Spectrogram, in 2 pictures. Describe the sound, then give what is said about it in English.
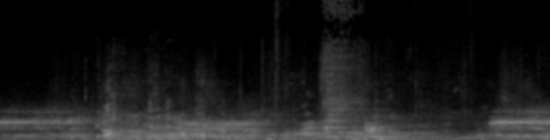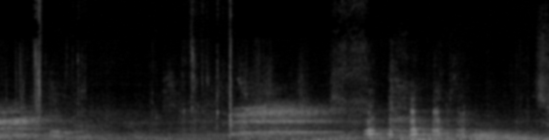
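Sheep bleat repeatedly in a video being played, drawn-out, wavering cries roughly every few seconds, over a steady bed of muffled background noise and indistinct chatter. “That defines sheep right there.”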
